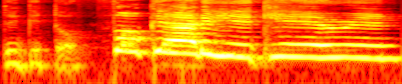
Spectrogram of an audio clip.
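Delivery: acted, shrill, very loud, very high aggressive shout. Retelling a film scene, quoting the character Eddie: imitating Eddie aggressively. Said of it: "just really aggressive".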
